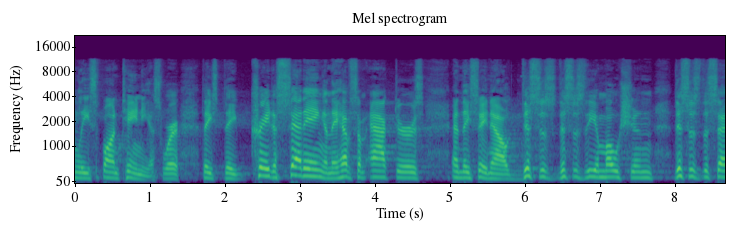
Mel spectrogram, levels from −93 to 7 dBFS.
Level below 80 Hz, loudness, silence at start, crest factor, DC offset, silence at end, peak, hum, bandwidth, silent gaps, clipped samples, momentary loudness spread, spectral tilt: -68 dBFS; -23 LUFS; 0 s; 20 dB; under 0.1%; 0 s; -4 dBFS; none; 12 kHz; none; under 0.1%; 9 LU; -4 dB/octave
